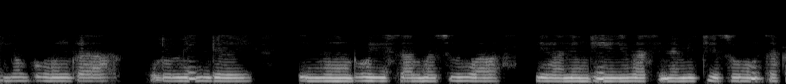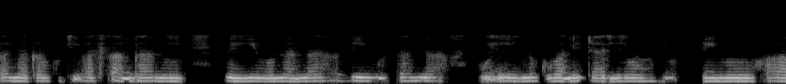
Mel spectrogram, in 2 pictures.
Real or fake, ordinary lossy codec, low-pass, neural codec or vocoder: fake; AAC, 16 kbps; 7.2 kHz; codec, 16 kHz in and 24 kHz out, 0.6 kbps, FireRedTTS-2 codec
